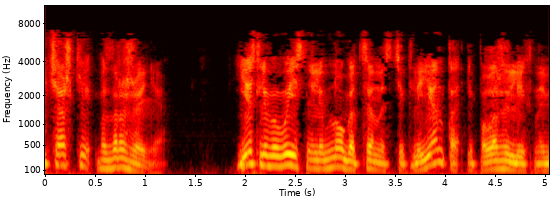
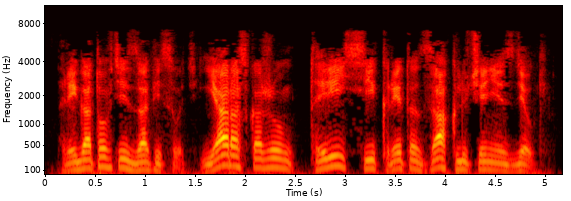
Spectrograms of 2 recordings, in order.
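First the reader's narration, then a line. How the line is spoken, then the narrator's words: Mysterious voice. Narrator (Russian): говорил он ученикам загадочным голосом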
